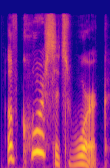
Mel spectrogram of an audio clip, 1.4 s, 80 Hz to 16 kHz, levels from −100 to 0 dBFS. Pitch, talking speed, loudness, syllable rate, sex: 250 Hz, 175 wpm, -17 LUFS, 4.2 syllables/s, female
